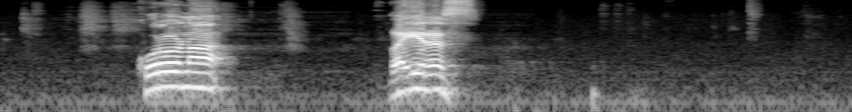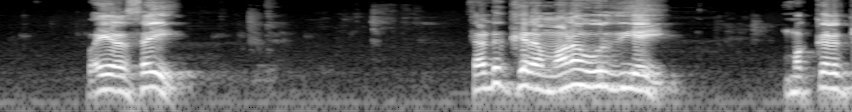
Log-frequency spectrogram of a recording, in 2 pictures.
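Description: An elderly man speaks forcefully in short bursts into microphones, with pauses between phrases.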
